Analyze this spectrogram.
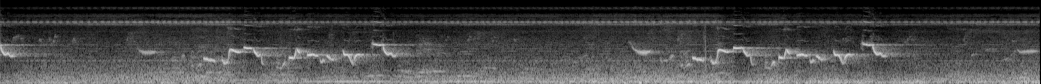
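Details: A straw-headed bulbul in tropical jungle, recorded on a November 2016 bird walk, gives two bursts of loud, rich, bubbling warbles with tumbling up-and-down notes about five seconds apart, over a low background rumble.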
